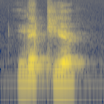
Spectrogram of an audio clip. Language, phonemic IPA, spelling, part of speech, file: Dutch, /ˈlɪkjə/, likje, noun, Nl-likje.ogg
- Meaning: diminutive of lik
